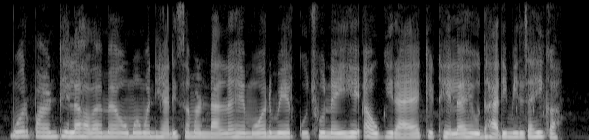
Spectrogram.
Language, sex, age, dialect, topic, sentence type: Chhattisgarhi, female, 25-30, Western/Budati/Khatahi, banking, question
